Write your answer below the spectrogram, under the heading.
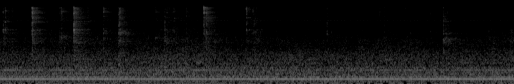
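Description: Oily hands rubbing and working beard oil through a long beard, making soft, irregular sticky clicks, over a steady low hum.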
